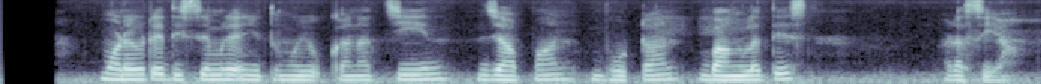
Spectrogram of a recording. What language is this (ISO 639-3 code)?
sat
